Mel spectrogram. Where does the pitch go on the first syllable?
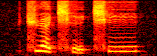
falling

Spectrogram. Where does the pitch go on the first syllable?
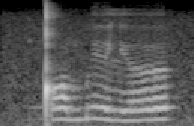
falling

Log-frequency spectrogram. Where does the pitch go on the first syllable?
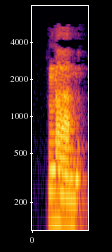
low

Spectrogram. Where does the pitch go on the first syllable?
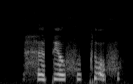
low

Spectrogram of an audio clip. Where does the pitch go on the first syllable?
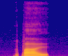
falling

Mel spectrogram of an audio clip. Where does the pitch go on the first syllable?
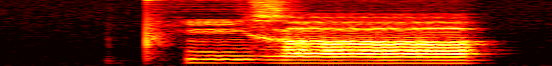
high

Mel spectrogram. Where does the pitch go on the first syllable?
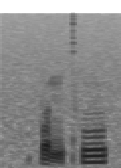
low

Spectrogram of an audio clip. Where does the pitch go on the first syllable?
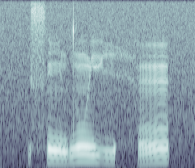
low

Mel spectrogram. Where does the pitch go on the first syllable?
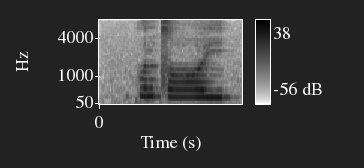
high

